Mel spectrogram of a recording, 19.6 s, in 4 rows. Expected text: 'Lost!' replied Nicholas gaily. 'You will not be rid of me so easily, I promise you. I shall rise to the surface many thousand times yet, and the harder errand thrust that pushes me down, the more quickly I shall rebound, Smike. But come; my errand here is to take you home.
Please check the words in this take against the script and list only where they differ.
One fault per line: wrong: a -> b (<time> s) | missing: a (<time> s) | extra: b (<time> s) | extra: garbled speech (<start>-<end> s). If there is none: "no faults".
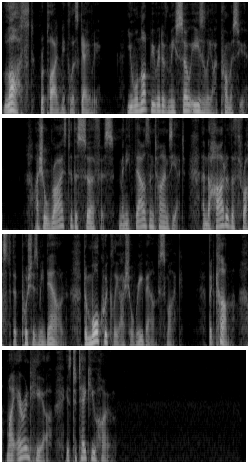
wrong: errand -> the (9.4 s)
